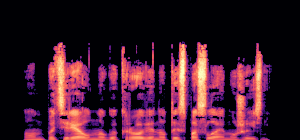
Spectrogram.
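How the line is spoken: Hoarse. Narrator (Russian): хрипло сказал Анах

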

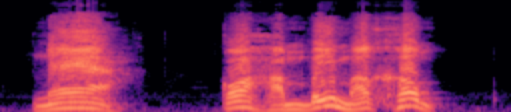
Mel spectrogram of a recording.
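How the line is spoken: Shouted in face. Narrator (Vietnamese): Nó thét vào mặt ông Bảy

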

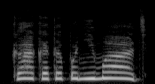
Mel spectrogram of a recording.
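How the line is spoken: Shouting. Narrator (Russian): кричала

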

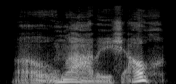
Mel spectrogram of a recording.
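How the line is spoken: Growling dog. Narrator (German): knurrte der Bauernköter

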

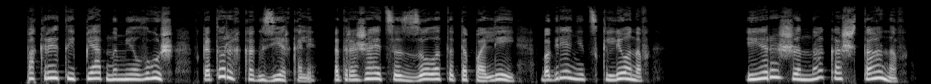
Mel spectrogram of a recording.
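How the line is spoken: Laughing. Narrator (Russian): рассмеявшись, закончила Кира

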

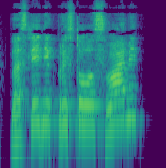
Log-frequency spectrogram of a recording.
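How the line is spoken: Shouted. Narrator (Russian): один из них крикнул

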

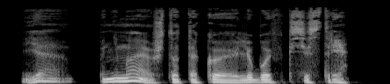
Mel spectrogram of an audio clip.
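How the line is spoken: Whisper. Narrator (Russian): прошептала Вол

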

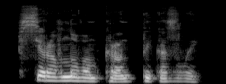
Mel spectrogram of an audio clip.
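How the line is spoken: Strained hoarse wheeze. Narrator (Russian): прохрипел бандит, отчаянно корчась под каблуком Ставрогина

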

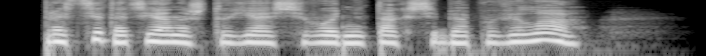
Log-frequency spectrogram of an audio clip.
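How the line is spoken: Timid. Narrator (Russian): робко говорит Мерседес

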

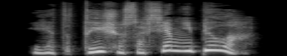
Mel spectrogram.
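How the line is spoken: Hissed. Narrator (Russian): Прошипела

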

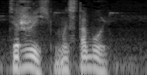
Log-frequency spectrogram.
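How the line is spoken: Whispered. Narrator (Russian): Гэри прошептал

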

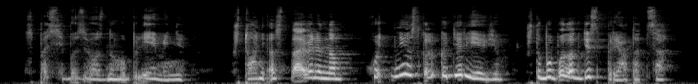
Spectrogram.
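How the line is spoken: Whispered. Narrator (Russian): прошептала она

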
